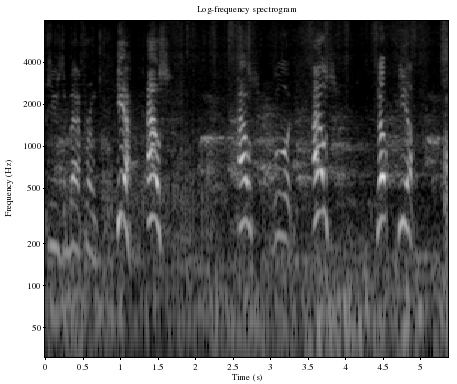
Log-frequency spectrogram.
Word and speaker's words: Aus: Aus, A-U-S, is for him to turn it loose.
